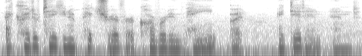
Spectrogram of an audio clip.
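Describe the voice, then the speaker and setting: Nerdy young woman photographer, lower-pitched, hushed, supportive, video game dialogue, noisy background. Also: steady tone, a little fast, vocal fry. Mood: supportive, thoughtful. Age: young adult. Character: caring, nerdy, quietly determined young female student photographer.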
